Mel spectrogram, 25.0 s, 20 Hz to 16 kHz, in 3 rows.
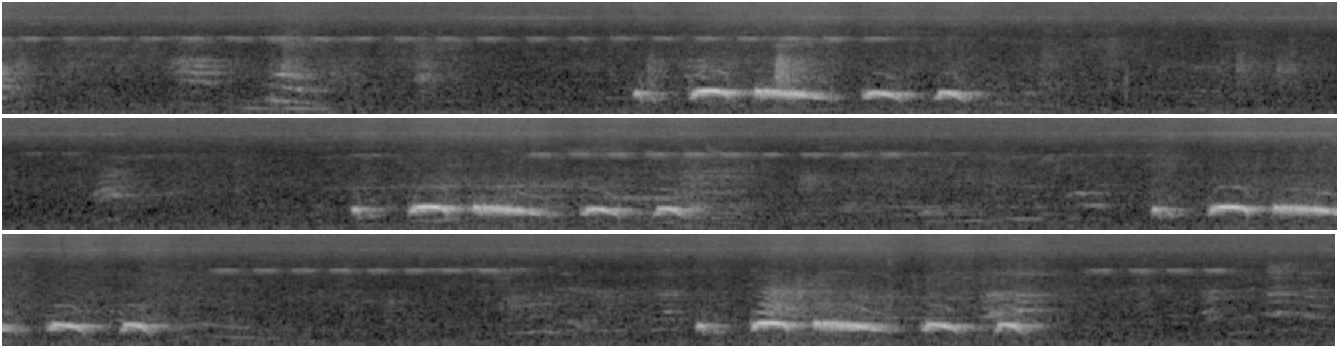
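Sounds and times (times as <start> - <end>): dove cooing: 3.9 - 6.3, 10.5 - 13.0, 15.5 - 18.2, 21.0 - 23.3.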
